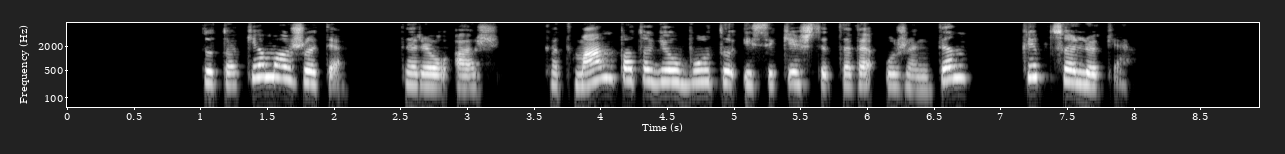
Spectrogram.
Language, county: Lithuanian, Kaunas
